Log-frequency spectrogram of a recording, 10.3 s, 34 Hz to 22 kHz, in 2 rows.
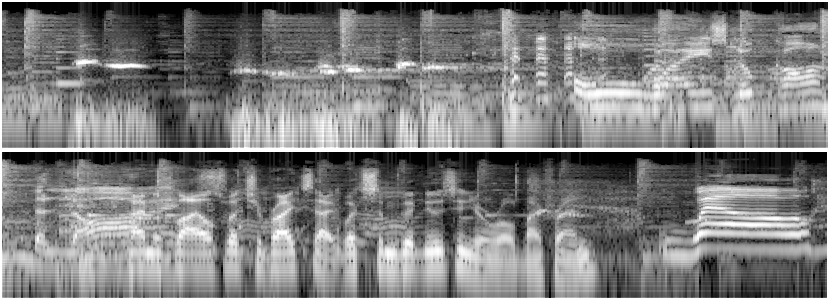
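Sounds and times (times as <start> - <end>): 
rhythmic musical accompaniment: 0.0 - 9.4
person whistling a short bouncy tune: 0.4 - 3.2
laughter: 2.8 - 8.0
speech: 3.6 - 10.3.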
